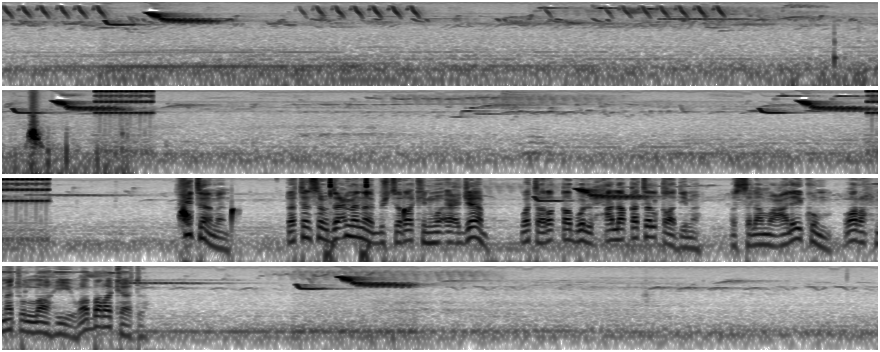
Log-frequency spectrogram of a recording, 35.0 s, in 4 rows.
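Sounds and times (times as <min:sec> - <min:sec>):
outdoor background noise: 0:00.0 - 0:35.0
falling bird chirp: 0:07.7 - 0:10.3, 0:16.8 - 0:18.1
bird trills: 0:08.8 - 0:10.3, 0:16.7 - 0:18.6
brief bright tone: 0:09.0 - 0:10.3, 0:17.4 - 0:18.0.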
